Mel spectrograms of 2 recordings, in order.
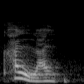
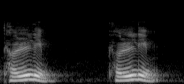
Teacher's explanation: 니은이 리을과 근접해서 쓸 때 비슷하게 리을과 닮아가고 싶어서 리을처럼 발음되는 경우를 말해요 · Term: 유음화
